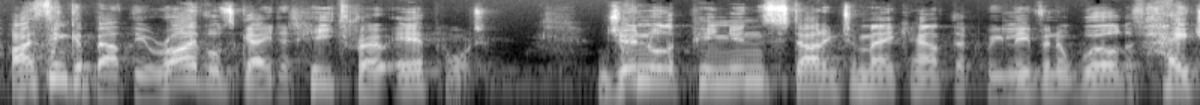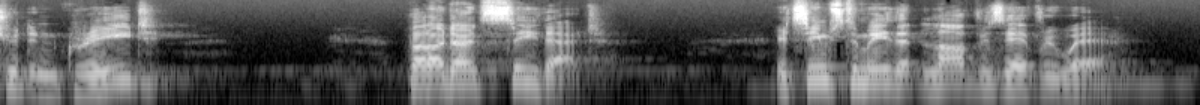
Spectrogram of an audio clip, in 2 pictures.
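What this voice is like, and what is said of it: Plummy English accent. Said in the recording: “I'm going to put on my very best plummy English accent”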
